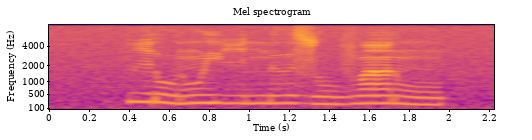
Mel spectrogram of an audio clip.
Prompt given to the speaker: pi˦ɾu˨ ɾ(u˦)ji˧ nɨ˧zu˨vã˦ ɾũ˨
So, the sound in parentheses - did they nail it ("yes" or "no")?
no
